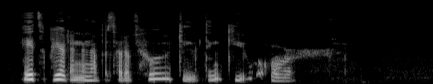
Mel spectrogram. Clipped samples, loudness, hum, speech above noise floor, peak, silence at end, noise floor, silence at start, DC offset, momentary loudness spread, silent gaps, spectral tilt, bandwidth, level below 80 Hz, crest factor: under 0.1%; -27 LUFS; none; 39 dB; -6 dBFS; 1.15 s; -66 dBFS; 0.2 s; under 0.1%; 12 LU; none; -5.5 dB/octave; 13 kHz; -78 dBFS; 22 dB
